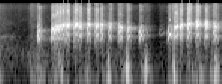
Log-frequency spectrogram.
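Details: Sooty-headed bulbul (trucuk) in the morning, singing a long, continuous ngropel song: loud, bubbly, rapid run of rich warbled notes in two dense bursts separated by a brief pause, with faint clicks beneath.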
